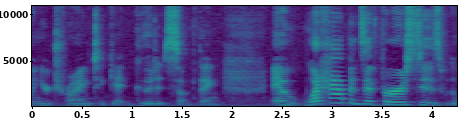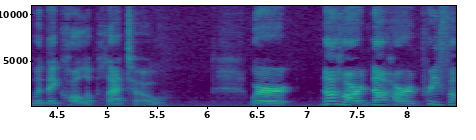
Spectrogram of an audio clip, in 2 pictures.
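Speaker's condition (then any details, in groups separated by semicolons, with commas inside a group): No condition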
